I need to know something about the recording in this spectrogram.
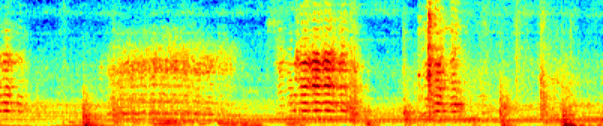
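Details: Goat at The Willful Goat Farm & Home during a live farm broadcast; a wavering, quavering bleat rises mid-clip over a steady low hum, with scattered clicks and clatter around it.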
